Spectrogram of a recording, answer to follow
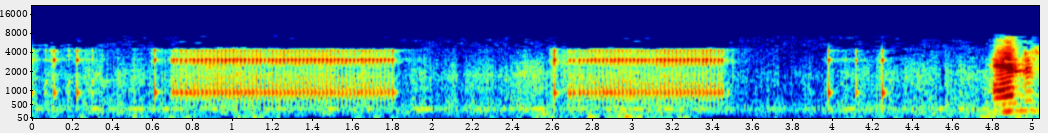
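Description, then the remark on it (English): A telephone is dialed with a few quick clicks, then two long, buzzy rings sound, followed by more clicks and a sharp clatter at the end. “Your hand is shaking as you pick up the phone and dial a familiar number.”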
